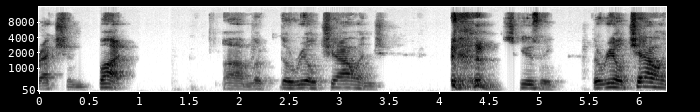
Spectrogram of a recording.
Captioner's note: coughs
